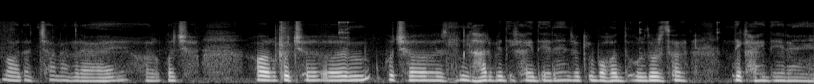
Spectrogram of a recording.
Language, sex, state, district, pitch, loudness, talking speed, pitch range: Hindi, female, Delhi, New Delhi, 185 Hz, -18 LUFS, 190 wpm, 175-195 Hz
